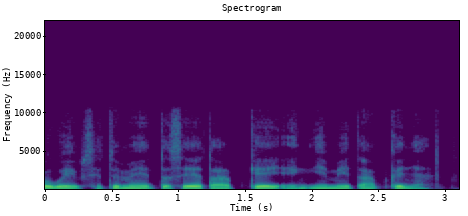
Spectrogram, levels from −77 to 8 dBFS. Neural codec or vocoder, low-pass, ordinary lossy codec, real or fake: codec, 24 kHz, 0.9 kbps, DualCodec; 10.8 kHz; none; fake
